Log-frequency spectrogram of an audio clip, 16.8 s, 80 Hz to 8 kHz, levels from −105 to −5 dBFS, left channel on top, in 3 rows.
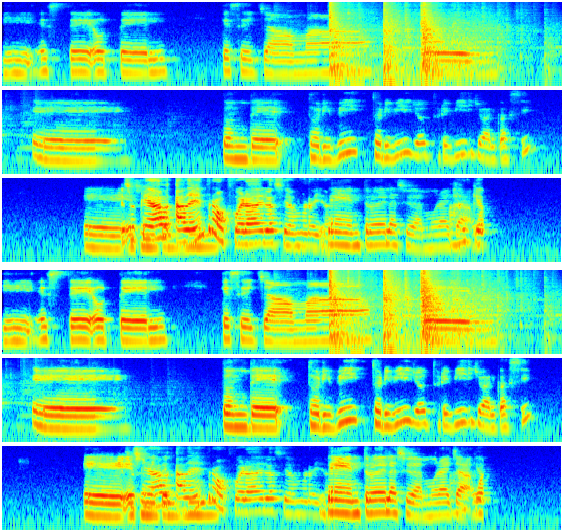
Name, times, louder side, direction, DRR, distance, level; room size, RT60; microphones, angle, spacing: voice 1, 0.0-1.7 2.2-3.7 4.2-5.0 5.9-6.9 7.8-10.9 12.0-13.4 14.4-16.0, right 6 dB, 75° right, 0.6 m, -29 dB
sound 1, 3.1-6.0, right 5 dB, 30° right, 0.9 m, -29 dB
voice 2, 12.4-14.5 15.7-16.0, left 8 dB, 65° left, 0.4 m, -25 dB
9.9 x 4.9 x 7.8 m
head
